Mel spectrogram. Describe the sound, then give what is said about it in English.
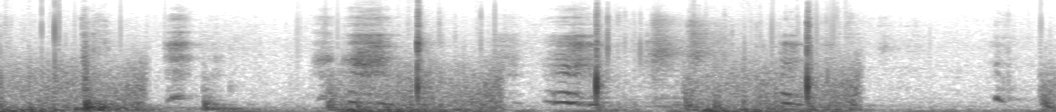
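Quick footsteps echo along a hard-floored hospital corridor, a string of sharp, slightly uneven steps at moderate loudness over a murky background with faint breathy sounds. “And the only sound in the corridor is your footsteps. A sound that hurries toward pain.”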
